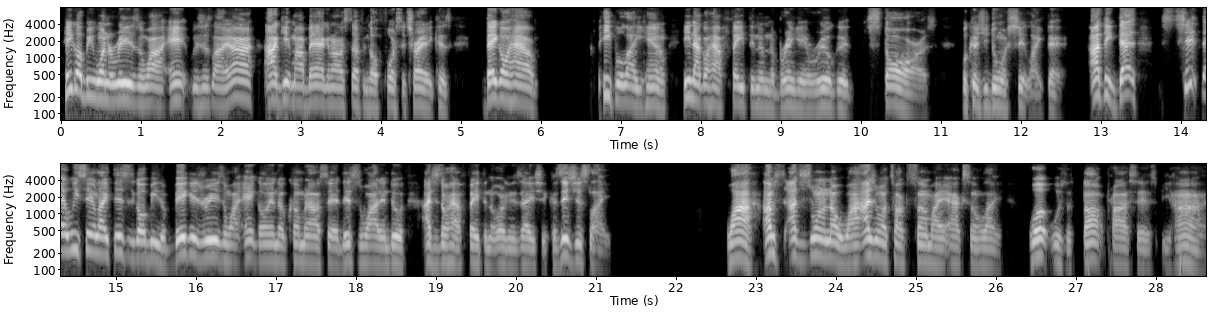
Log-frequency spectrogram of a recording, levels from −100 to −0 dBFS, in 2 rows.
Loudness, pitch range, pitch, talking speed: -23 LUFS, 135-215 Hz, 155 Hz, 255 wpm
